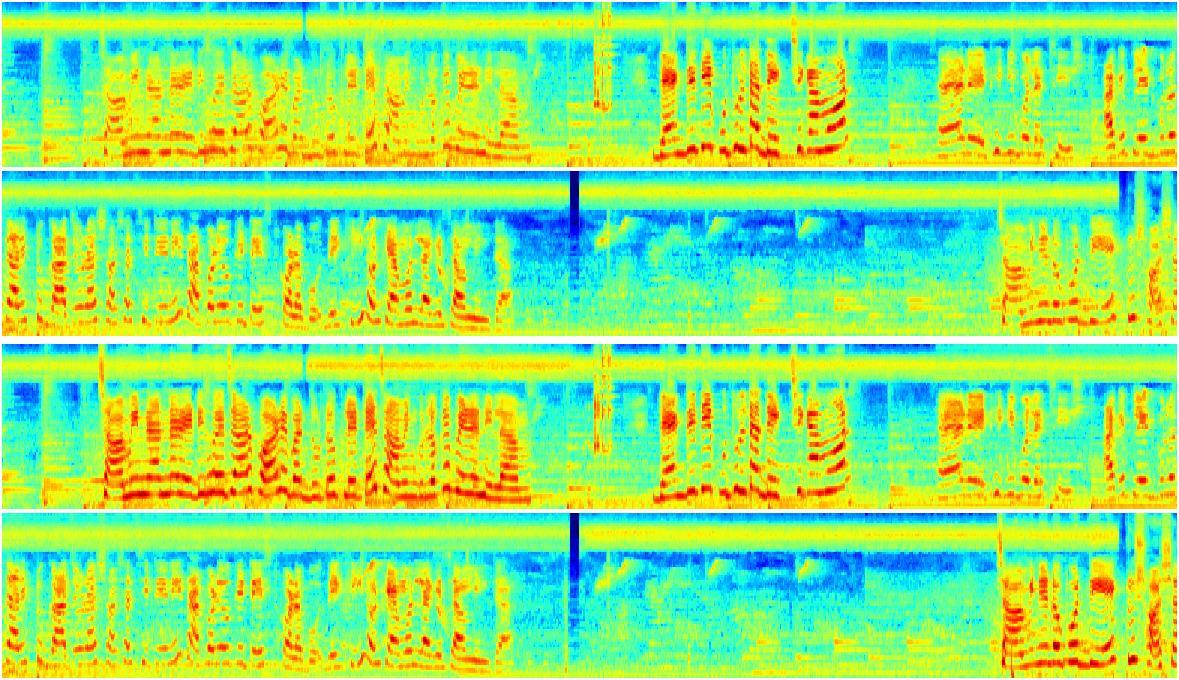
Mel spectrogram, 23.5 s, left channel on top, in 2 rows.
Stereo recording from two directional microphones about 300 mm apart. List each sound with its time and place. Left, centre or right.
0.0 s music: centre
0.9 s a woman's voice: right
6.6 s a woman's voice: centre
10.1 s speech: centre
21.7 s a woman's voice: right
